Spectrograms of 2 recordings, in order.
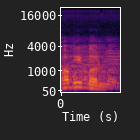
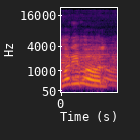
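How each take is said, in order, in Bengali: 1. র-ধ্বনির জায়গায় ব-ধ্বনি উচ্চারিত হয়। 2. দ্বিতীয় ব্যঞ্জনটি একটি স্পষ্ট র-ধ্বনি। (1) "কিন্তু দাঁত নাই, তো তখন উচ্চারণ হবে হবিবোল" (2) "বদন বলতে চাইবে হরিবোল"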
